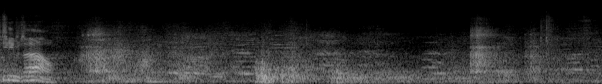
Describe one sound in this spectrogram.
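A bowling ball rolls heavily down a wooden lane.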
